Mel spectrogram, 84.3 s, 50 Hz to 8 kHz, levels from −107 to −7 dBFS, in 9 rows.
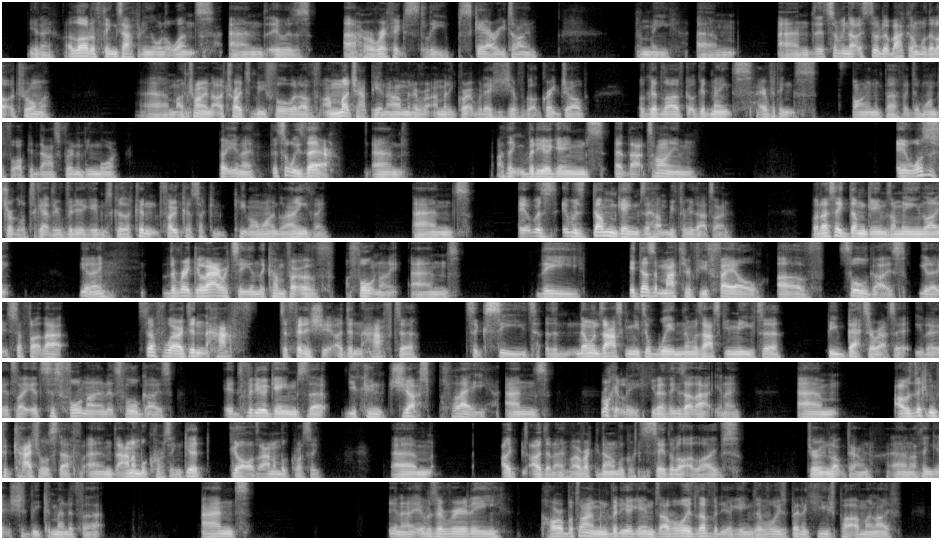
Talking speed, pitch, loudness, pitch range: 200 wpm, 100 Hz, -29 LUFS, 90-105 Hz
